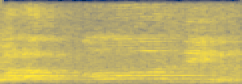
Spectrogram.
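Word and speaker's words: الضالين: এই যে ওয়ালাদ-দাল্লিন দালটা করতে উচ্চারণ হবে। ছোট ছোট বাচ্চারা কত সুন্দর উচ্চারণ করে, কেউ জালিম বলে কেউ দলিন বলে, একেবারে মিস্টেক।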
